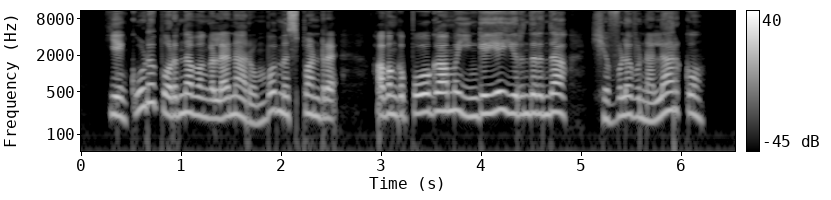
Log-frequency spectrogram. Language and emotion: Tamil, sad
